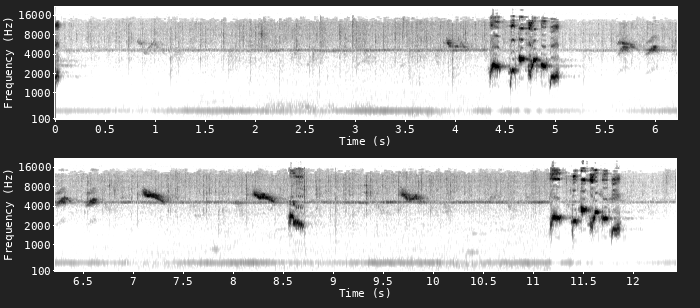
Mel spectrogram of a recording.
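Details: Red-whiskered bulbul kept caged for lure-bird training sings three loud, bubbly warbled phrases several seconds apart, with soft, thin high chirps between them and a continuous low hum.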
